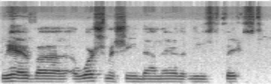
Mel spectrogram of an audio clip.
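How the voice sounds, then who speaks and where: A middle-aged man from the American Midwest chatting casually with viewers from the couch at home, easygoing and quick to laugh. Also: medium pitch, flat delivery, a little mellow, poor audio. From United States. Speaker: vlogger. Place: living room at home.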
